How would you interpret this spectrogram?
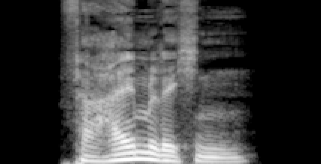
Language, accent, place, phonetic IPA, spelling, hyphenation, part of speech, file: German, Germany, Berlin, [fɛɐ̯ˈhaɪ̯mlɪçn̩], verheimlichen, ver‧heim‧li‧chen, verb, De-verheimlichen.ogg
- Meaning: to keep secret, to conceal, to hide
